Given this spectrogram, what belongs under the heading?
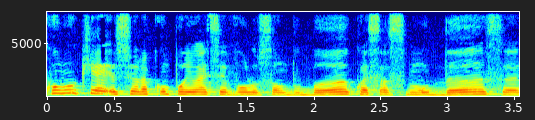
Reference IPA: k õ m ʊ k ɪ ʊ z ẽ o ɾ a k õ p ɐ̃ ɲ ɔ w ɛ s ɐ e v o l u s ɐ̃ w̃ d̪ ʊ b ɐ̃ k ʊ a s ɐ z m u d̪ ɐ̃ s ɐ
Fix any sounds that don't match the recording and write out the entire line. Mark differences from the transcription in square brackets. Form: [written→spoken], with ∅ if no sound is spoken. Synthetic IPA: k õ m ʊ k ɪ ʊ [z→s] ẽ o ɾ a k õ p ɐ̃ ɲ [ɔ→o] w ɛ s ɐ e v o l u s ɐ̃ w̃ d̪ ʊ b ɐ̃ k ʊ [a→ɛ] s ɐ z m u d̪ ɐ̃ s ɐ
